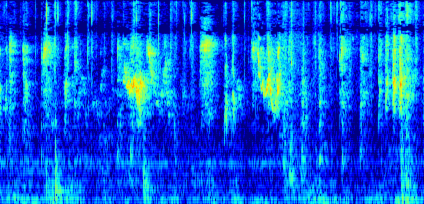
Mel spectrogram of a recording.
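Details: Pet budgerigars eating coriander leaves give short, bright chirps among soft rustling and clicking.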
